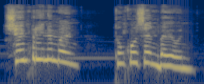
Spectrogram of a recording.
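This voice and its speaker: Indignant cousin, very high voice. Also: female voice, animated, unhurried, darkish tone. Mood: concerned. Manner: exclamatory, scolding. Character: indignant, protective, gossipy female cousin. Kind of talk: Tagalog radio drama acting. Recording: music bed behind the voice.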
